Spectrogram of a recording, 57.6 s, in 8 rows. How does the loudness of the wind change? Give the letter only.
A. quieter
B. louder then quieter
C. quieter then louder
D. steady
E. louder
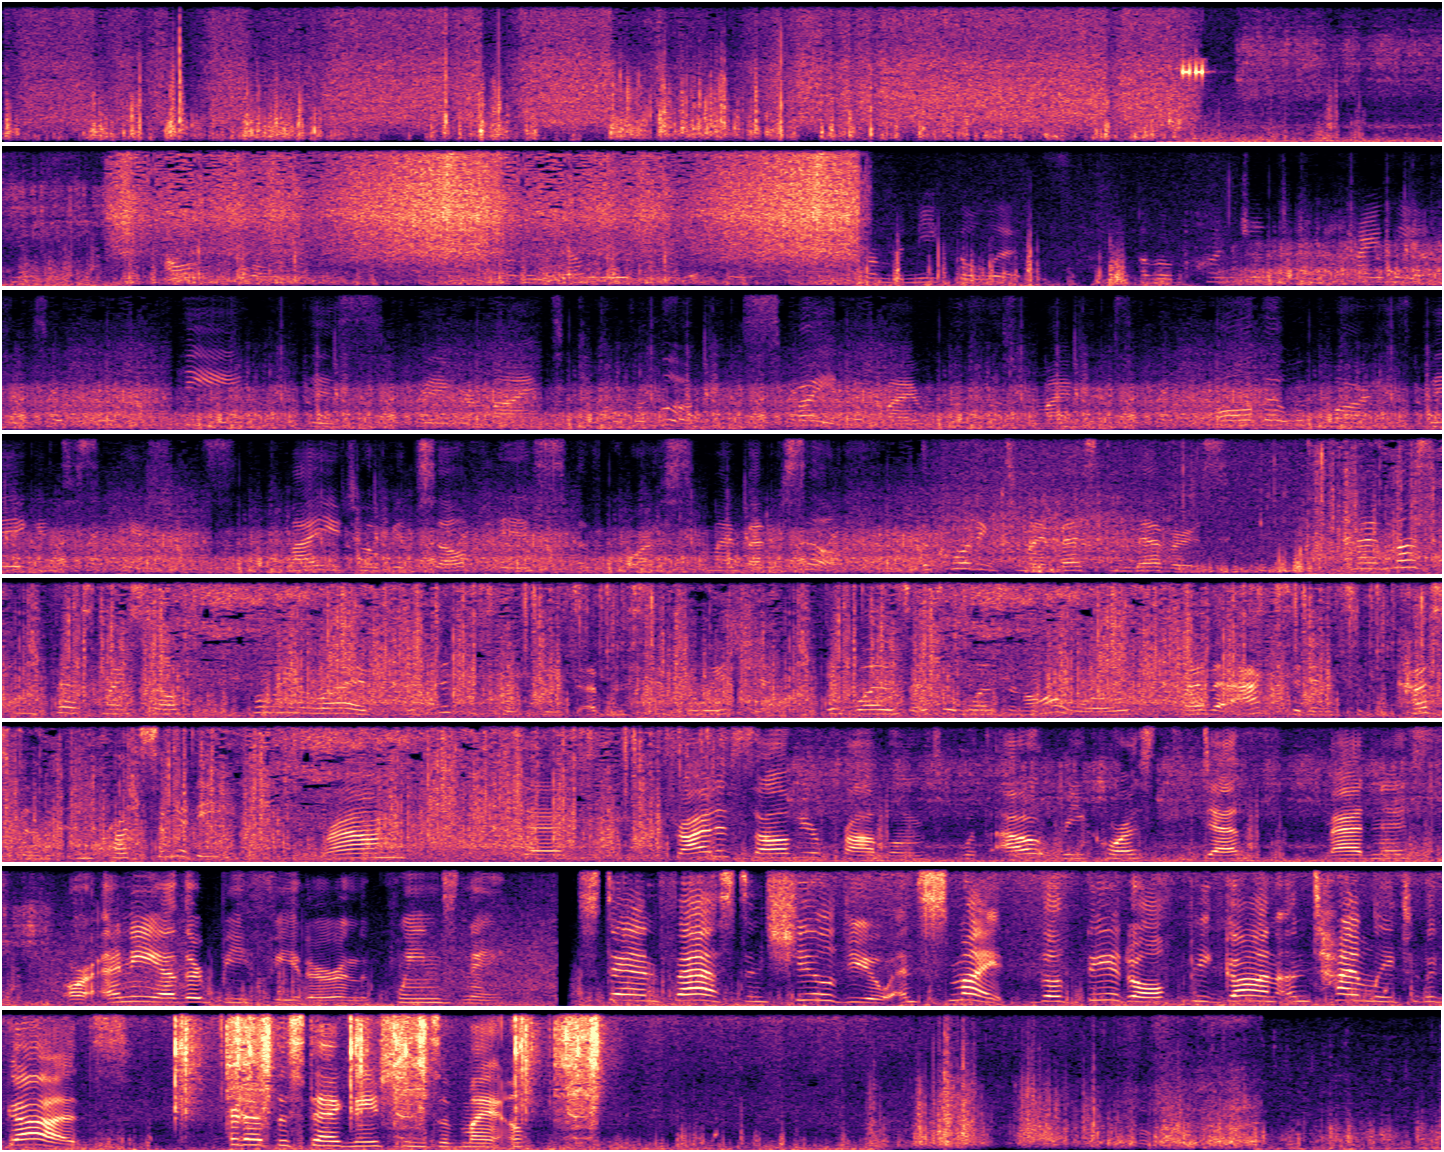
D.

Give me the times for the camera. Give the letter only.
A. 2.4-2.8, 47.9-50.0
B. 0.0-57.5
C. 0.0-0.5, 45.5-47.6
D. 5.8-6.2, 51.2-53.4
D.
